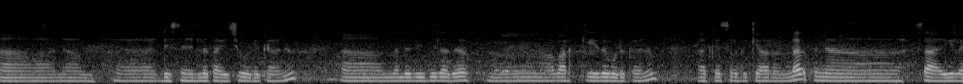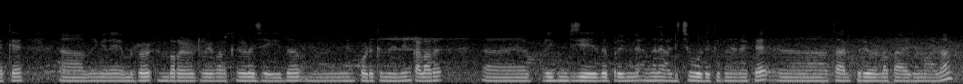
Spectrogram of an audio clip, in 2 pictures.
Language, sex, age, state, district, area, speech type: Malayalam, female, 30-45, Kerala, Idukki, rural, spontaneous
